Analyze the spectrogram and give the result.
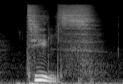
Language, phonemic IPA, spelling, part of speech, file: Swedish, /tɪls/, tills, conjunction / preposition, Sv-tills.ogg
- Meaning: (conjunction) until (up to the time that); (preposition) until (up to a certain time)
